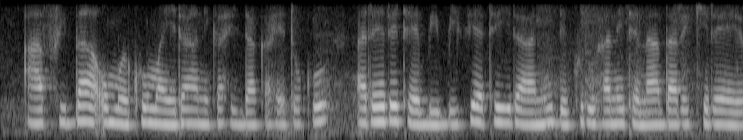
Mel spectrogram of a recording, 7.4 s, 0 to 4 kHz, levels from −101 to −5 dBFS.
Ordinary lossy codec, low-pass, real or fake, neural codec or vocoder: none; 3.6 kHz; real; none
